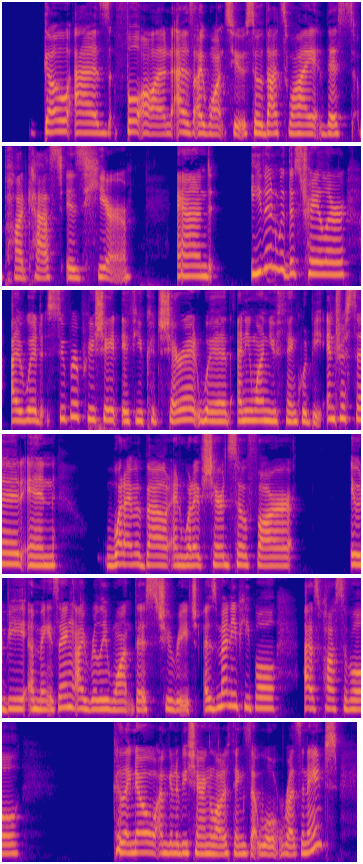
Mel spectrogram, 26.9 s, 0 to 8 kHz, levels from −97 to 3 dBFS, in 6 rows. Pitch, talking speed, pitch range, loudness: 205 Hz, 170 wpm, 195-220 Hz, -26 LUFS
